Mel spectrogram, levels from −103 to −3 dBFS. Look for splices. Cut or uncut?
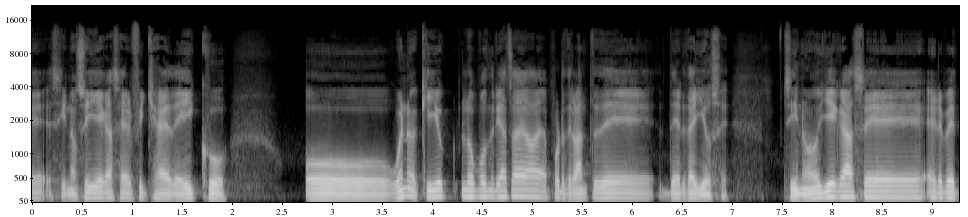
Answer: uncut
